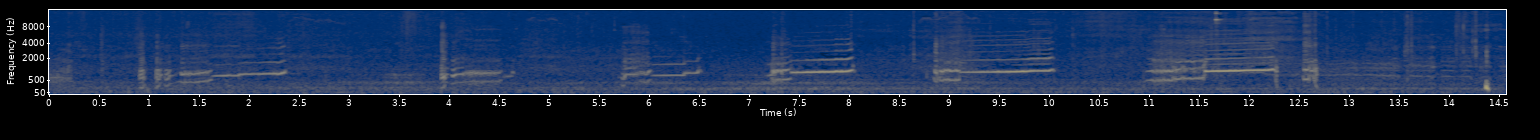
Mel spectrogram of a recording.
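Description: Barred Rock hen giving a run of about six loud, insistent squawking calls, one every second or two, each a short note followed by a drawn-out, slightly rising one; the calls grow longer in the second half.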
